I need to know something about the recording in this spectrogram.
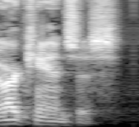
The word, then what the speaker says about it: Arkansas: Oh, on Gunsmoke they call it the uh they don't call it the Arkansas River. They call it the R Kansas. R Kansas, which you know that's how it's spelled.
